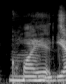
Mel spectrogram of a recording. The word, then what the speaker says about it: quietude: Am I saying that right? Quietude. – Yes.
